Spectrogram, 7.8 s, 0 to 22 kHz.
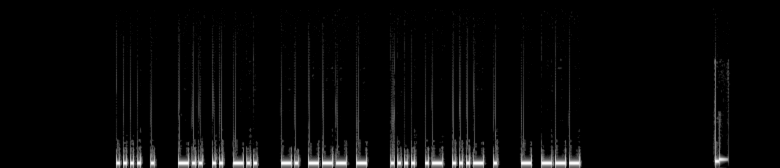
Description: Morse code, heard as a keyed tone, about 34 wpm, 700 Hz. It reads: HE DID NOT HAVE TO
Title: Sets of 5 Words 35wpm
